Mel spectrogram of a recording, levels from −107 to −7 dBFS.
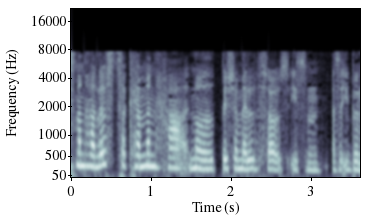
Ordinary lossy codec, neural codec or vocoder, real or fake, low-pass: AAC, 24 kbps; vocoder, 44.1 kHz, 128 mel bands, Pupu-Vocoder; fake; 19.8 kHz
